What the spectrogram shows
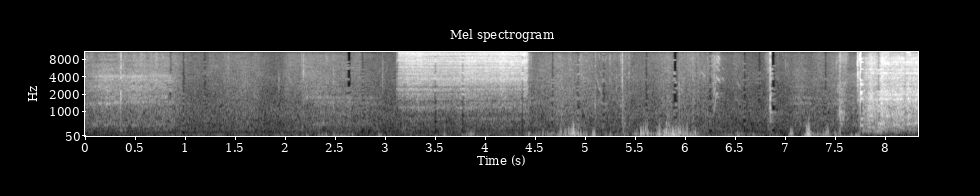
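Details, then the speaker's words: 1985 Case Ingersoll 448 Hydrive garden tractor, Onan B48M/B38M twin, no-start after fuel line replacement: uneven firing bursts that catch and die with spray hiss between, running only on starting fluid in carburetor; fuel starvation, failed fuel pump. "So it is absolutely running on only what I'm giving it."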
